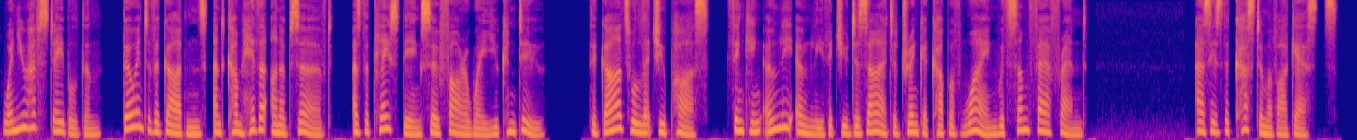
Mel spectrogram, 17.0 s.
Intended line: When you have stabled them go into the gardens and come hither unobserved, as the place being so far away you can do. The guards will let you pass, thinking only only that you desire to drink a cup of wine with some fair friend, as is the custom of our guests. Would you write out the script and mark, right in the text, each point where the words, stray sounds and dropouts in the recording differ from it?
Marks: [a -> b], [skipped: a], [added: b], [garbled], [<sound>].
When you have stabled them go into the gardens and come hither unobserved, as the place being so far away you can do. The guards will let you pass, thinking only only that you desire to drink a cup of wine with some fair friend, as is the custom of our guests.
